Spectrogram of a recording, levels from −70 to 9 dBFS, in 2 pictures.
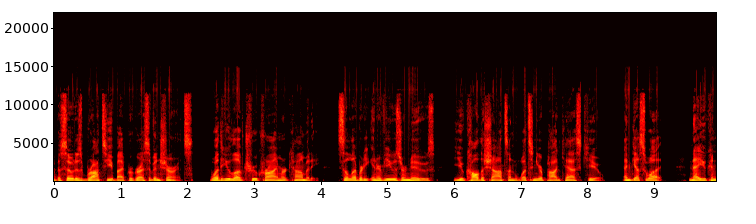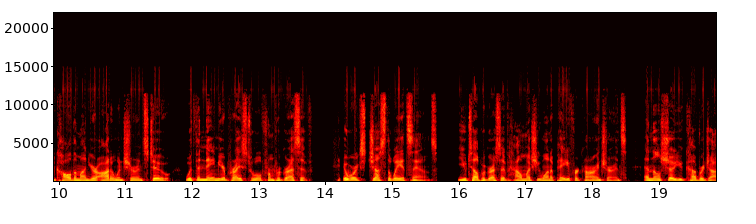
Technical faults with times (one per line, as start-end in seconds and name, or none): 0.00-19.87 resampler restarted on every block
